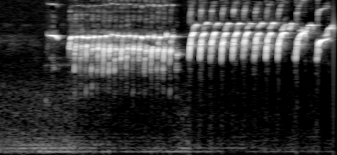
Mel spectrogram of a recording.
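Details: Training song of a Timbrado canary: a single high note, then a long, dense, buzzing roll, switching to a brisk series of bright, repeated, drooping chirps.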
